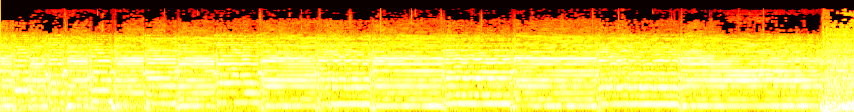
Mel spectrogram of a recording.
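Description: Electric guitar playing alone in a live rock concert, a repeating phrase of single ringing notes with no band behind it.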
